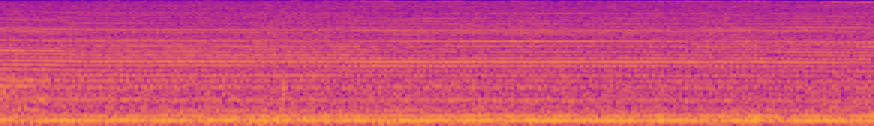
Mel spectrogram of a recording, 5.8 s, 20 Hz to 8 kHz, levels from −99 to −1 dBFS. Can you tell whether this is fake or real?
real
